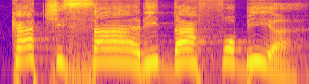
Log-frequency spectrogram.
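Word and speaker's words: catsaridafobia: Catiçaridafobia. Olha só, gente, vou repetir. O T é mudo, catiçaridafobia.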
